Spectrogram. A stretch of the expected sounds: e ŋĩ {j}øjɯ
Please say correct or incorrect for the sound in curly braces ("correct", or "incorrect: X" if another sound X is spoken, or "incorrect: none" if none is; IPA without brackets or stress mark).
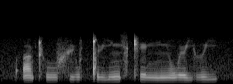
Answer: incorrect: w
